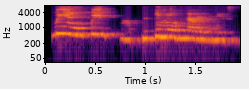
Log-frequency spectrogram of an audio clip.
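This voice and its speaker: A woman squeaking as an excitable young boy. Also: a little hiss or hum. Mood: excited. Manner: squealing, giggly, rapid questions. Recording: roomy, slightly dull classroom recording.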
